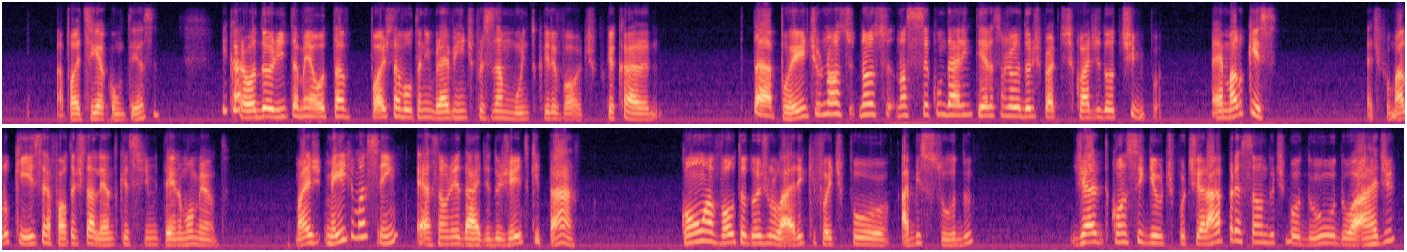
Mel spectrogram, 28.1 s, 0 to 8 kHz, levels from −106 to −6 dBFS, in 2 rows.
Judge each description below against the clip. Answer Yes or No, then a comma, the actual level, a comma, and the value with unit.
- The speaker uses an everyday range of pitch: No, wide, 6.3 semitones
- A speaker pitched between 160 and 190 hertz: Yes, medium, 175 Hz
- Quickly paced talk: Yes, fast, 190 wpm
